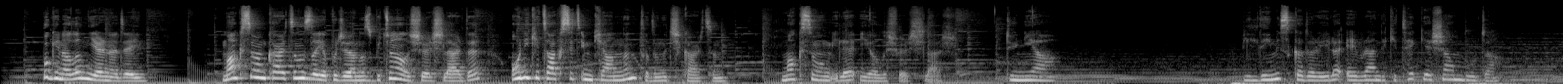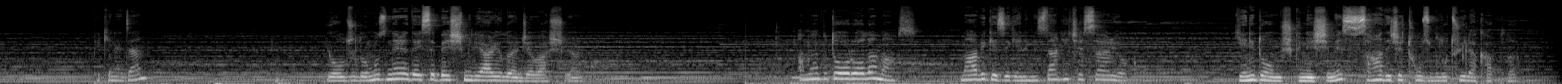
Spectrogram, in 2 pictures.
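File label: Turkish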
